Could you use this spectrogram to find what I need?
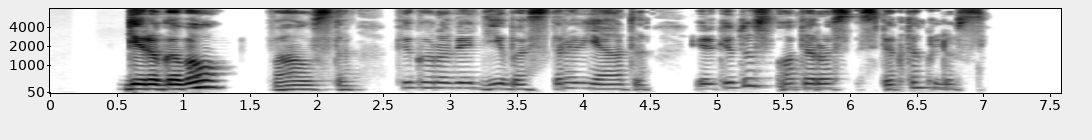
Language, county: Lithuanian, Kaunas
